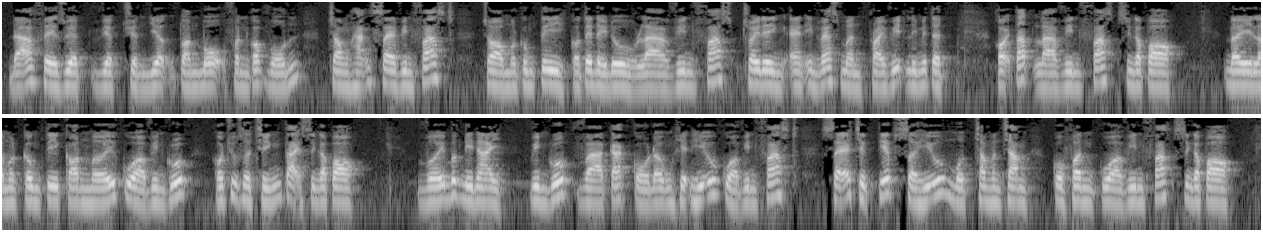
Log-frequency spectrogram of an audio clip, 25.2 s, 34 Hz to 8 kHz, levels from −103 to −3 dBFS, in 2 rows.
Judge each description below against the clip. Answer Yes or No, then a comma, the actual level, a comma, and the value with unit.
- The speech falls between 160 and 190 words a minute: Yes, average, 175 wpm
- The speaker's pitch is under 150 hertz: Yes, low, 135 Hz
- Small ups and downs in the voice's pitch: Yes, narrow, 1.9 semitones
